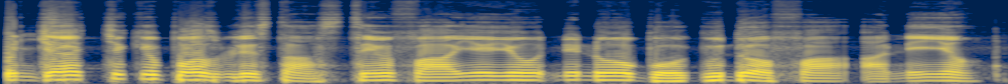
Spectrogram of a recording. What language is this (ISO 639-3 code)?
yor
